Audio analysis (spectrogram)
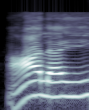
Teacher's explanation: ইয়া সাকিন ডাইনে জবর, লিনের হরফ তাড়াতাড়ি পড়তে হবে।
